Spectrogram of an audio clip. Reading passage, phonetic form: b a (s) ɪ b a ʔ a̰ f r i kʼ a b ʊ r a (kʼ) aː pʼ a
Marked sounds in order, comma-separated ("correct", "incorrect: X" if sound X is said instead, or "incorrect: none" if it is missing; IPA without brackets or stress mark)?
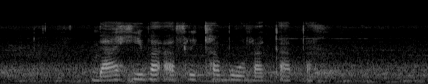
incorrect: h, correct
